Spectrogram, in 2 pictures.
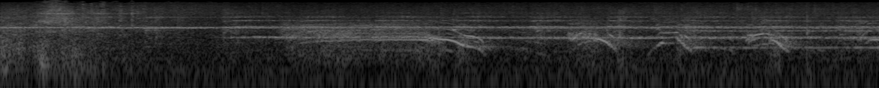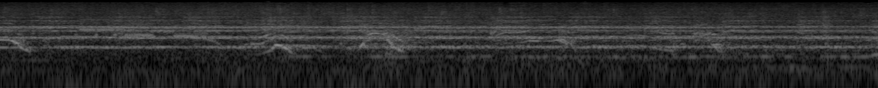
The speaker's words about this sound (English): I chose the Janet Leigh scream in the shower from Psycho.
